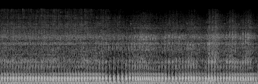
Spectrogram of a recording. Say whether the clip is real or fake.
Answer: real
